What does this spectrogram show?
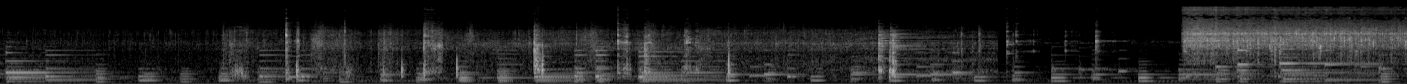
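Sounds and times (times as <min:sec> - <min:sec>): chicken sizzling in a wok: 0:00.0 - 0:10.2, 0:11.8 - 0:14.0
metal ladle scraping and clacking: 0:02.2 - 0:07.4, 0:08.8 - 0:11.1.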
